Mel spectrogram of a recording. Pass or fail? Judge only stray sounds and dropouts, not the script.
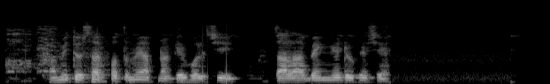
pass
